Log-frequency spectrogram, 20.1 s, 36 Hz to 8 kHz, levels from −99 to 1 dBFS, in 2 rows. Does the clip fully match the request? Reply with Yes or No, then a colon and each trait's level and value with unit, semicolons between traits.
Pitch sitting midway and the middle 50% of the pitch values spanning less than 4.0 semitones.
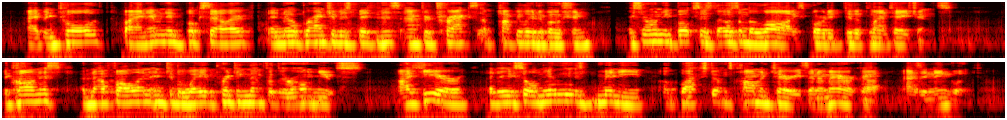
Yes: medium, 155 Hz; narrow, 2.6 semitones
